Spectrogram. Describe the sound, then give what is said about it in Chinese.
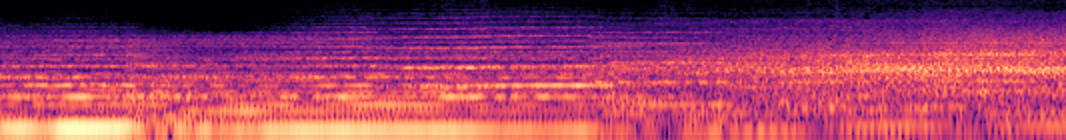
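Many race cars speed along in a motor race, a steady droning engine roar with strong low hum that turns rougher and noisier toward the end. “前面出现了好多车，怎么办呢？司机先生只想追回车票，他继续往前冲。”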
